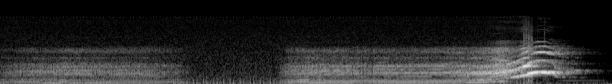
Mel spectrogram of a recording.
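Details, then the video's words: Three-year-old Dobermann Tyson in a happy yodeling burst indoors: a sustained low, grumbling, harmonic moan, a brief break, then a second moan that swells and sweeps sharply upward into a loud, higher-pitched howl-like cry before stopping. "Tyson yodels"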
